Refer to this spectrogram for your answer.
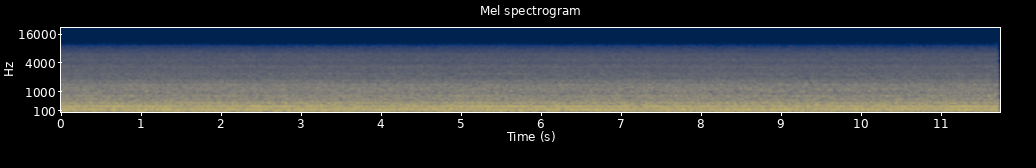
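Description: Constant loud roar with a steady low hum underneath and no change in pitch; the furnace runs noisy, source not pinned down.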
